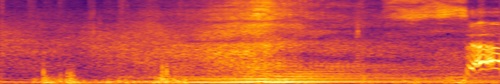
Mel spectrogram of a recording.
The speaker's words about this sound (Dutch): Oh, dat is echt zo'n Franse autootje. Groen, open dak, klein.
